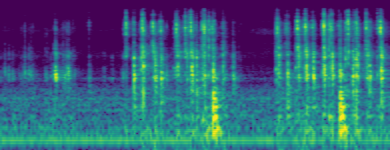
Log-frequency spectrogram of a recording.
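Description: Fingertips in black nitrile gloves type on a cheap RGB-backlit mechanical keyboard with plastic keycaps, producing bright, sharp, short clacks. After about a second of near silence over a steady low hum, the taps come in two rapid bursts separated by a brief pause.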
